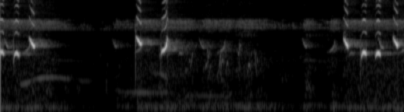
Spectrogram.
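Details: Lesser green leafbird singing in the wild, its song used as a lure for bird catching: short bursts of two to four sharp, bright whistled notes, loud and clear, separated by pauses of about two seconds, with faint low background hum.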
